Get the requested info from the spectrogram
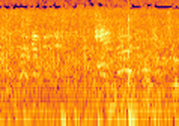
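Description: Players' voices calling out across a sand volleyball court, with two low thumps about a second apart; the second thump, near the end, is the loudest.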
